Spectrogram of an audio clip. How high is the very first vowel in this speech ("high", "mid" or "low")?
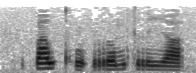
low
